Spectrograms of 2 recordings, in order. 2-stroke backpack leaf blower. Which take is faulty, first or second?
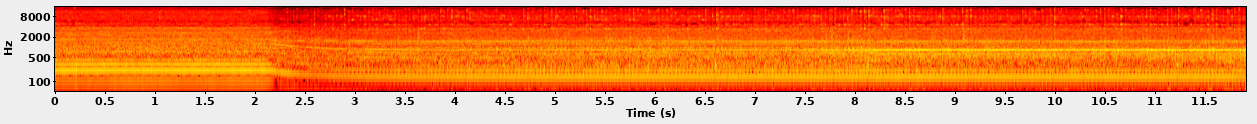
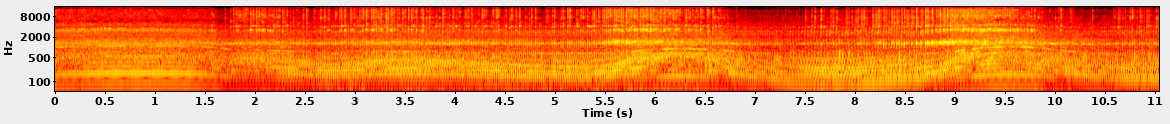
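second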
